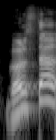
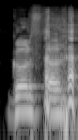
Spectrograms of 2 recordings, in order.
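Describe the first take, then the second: First: It is said in a surprised, excited tone. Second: It is said in a sad, gloomy tone. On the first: The man has just been caught off guard. "לגבר המופתע" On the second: The man is feeling down. "גם כשאתה עצוב"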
